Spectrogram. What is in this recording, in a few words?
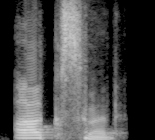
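"oxherd", Indian English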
